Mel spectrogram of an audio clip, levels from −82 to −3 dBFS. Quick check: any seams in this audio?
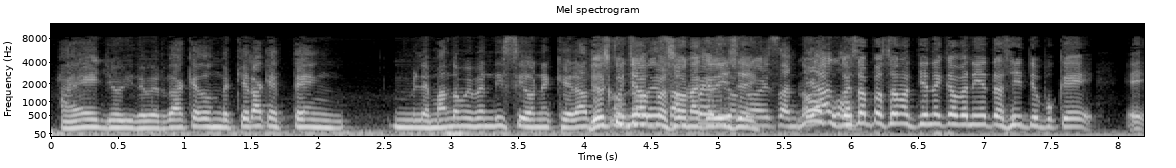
no; 0 cuts

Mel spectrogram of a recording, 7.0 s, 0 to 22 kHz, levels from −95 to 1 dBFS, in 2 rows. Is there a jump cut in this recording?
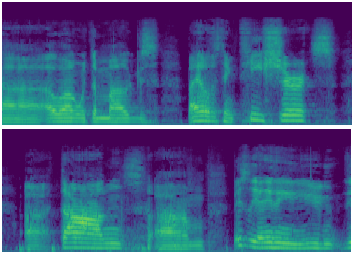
no; 0 cuts

